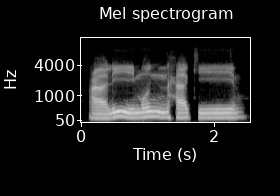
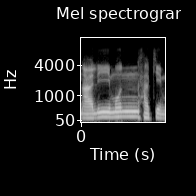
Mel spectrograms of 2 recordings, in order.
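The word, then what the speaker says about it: عليم حكيم: meski tanwin ketemu HP ya Alimun Hakim bukan Alimun Hasyim bukan ya sesudahnya Hamzah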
